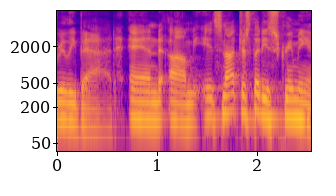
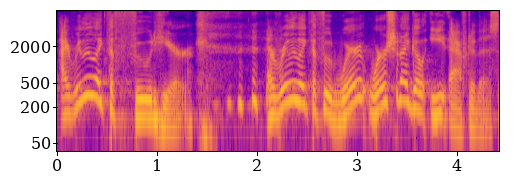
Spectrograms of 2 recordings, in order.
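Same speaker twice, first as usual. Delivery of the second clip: higher, mock-cheerful small talk about food; feigned innocence; 4 semitones higher than usual. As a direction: act breezily clueless to throw them off. Playing innocent with interrogators.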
